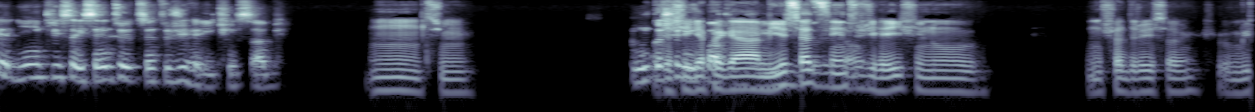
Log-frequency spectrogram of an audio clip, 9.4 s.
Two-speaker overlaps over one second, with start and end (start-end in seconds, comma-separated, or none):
5.0-6.6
